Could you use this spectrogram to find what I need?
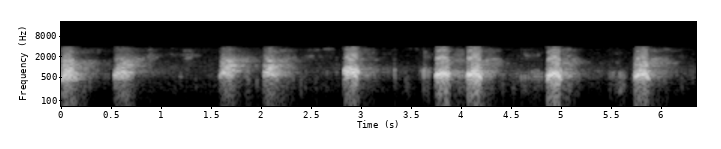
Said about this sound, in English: Jeez, it must be Yappy Dog Day. I didn't get the memo. Oh, easy, puppy dog.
